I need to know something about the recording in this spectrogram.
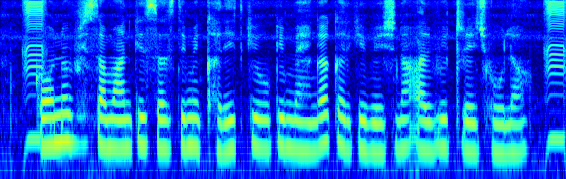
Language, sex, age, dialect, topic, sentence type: Bhojpuri, female, 25-30, Western, banking, statement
